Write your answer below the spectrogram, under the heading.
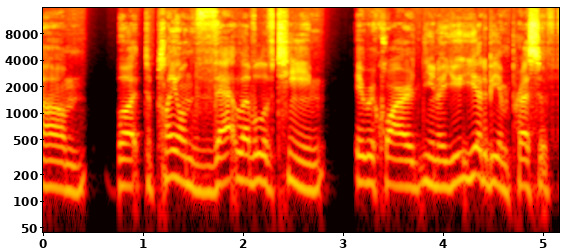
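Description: A man with an ordinary speaking voice at a fairly high pitch, at a fairly quick pace with fairly even intonation and very even loudness, in a dry, close sound with no echo. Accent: American. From North Carolina, Jacksonville area. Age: 40s. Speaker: pastor, recovering addict, former Marine. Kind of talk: testimony.

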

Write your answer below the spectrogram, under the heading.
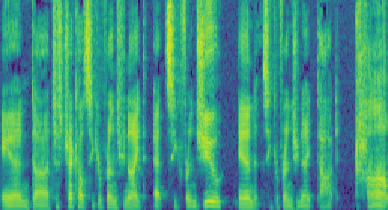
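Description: A normal speaking voice at a moderate pace, lively in intonation, with a dry, close sound and no echo. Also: man, medium pitch for a man. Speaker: podcast host. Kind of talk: casual chat.

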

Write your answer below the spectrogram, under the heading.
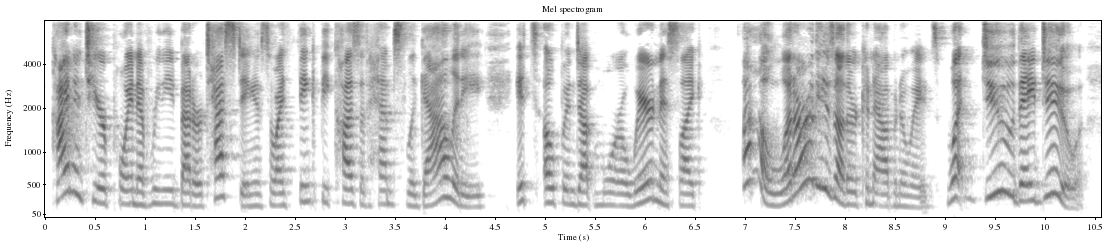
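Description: In an ordinary speaking voice, a woman with an American accent talks at a moderate pace, fairly high in pitch, with lively intonation. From Austin, Texas. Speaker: cannabis business owner and advocate. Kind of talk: interview. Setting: remote call.

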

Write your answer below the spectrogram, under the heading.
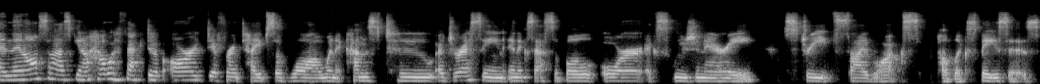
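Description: A woman's ordinary speaking voice, fairly low in pitch, at a moderate pace with ordinary pitch variation, very even loudness and hardly any pauses. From Canada. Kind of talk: interview.

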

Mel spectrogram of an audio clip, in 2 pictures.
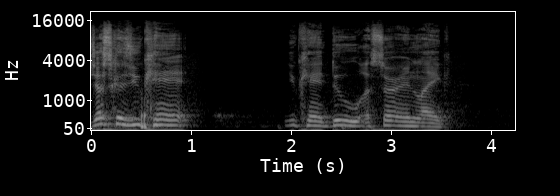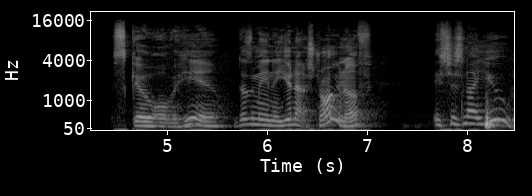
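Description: A man talks at a moderate pace with long, frequent pauses and big swings in loudness. His pitch is high, with ordinary variation, and the room echo is audible. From New York City (the Bronx), Puerto Rican American. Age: 30s. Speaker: military veteran. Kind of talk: casual chat.

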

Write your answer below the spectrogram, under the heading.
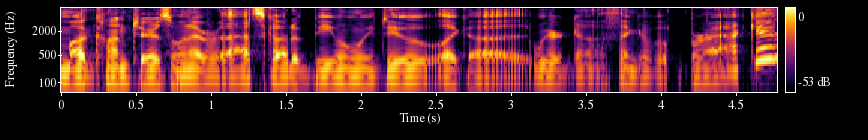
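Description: A man with an unremarkable speaking voice talks at a medium pitch and a moderate pace. The sound is dry and close, with no echo. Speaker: podcast co-host. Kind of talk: casual chat. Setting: studio.

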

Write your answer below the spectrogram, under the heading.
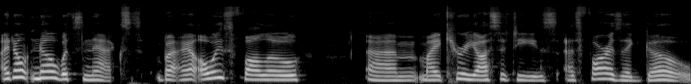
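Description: A woman speaks very slowly at a fairly high pitch, with ordinary pitch variation and a dry, close sound with no echo. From Ontario, Canada. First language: French. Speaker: artist and science communicator. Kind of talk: interview.

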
